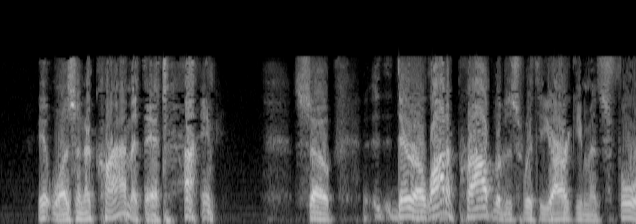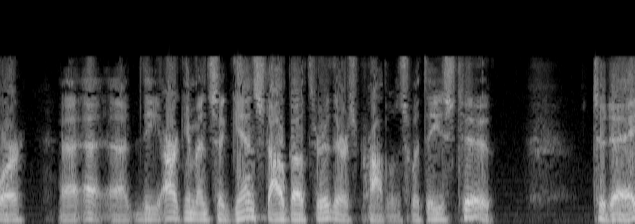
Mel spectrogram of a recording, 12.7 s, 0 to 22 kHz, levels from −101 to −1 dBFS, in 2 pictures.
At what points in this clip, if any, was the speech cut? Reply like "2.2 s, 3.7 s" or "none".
none

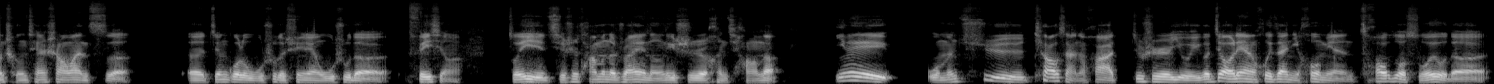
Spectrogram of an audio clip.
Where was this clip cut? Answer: 8.2 s, 11.1 s

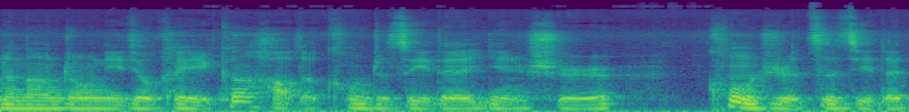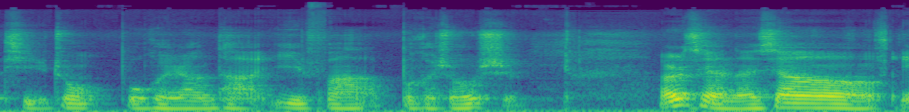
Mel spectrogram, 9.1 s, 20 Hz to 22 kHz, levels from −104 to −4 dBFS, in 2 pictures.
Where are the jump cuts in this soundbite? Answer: none

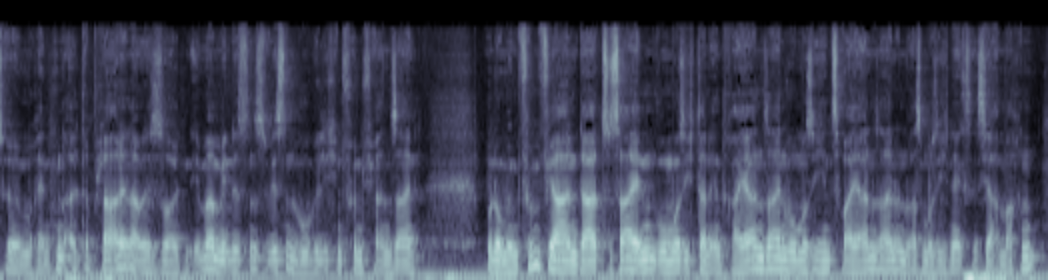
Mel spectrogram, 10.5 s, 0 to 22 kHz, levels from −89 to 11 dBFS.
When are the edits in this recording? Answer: 6.6 s

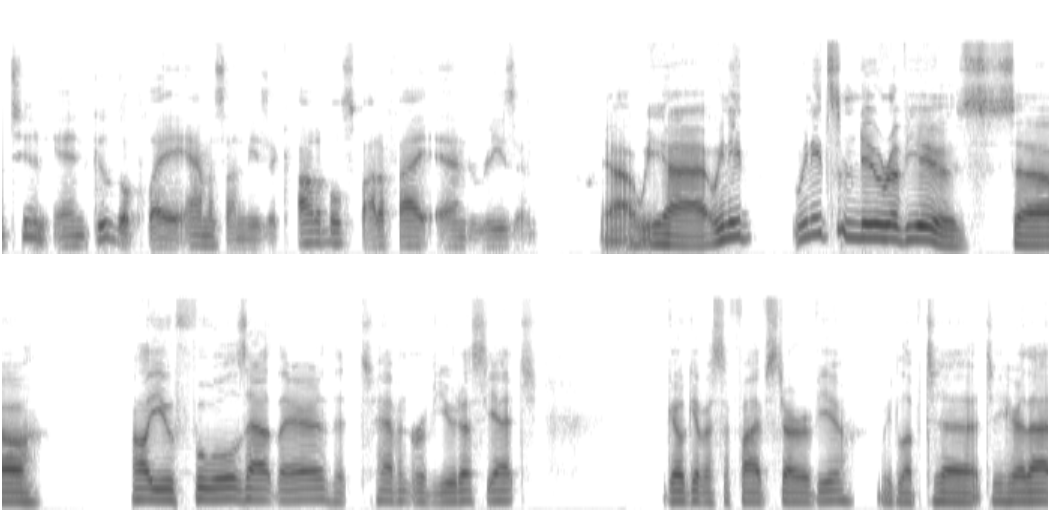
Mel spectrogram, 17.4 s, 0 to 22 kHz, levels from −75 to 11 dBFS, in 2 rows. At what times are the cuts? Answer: none

